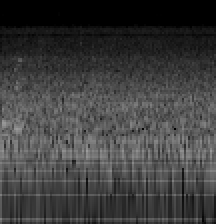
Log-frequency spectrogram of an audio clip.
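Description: Steady hum and hiss of an Aquatech sewer-cleaning truck's machinery running while its high-pressure water jet clears the drain line.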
